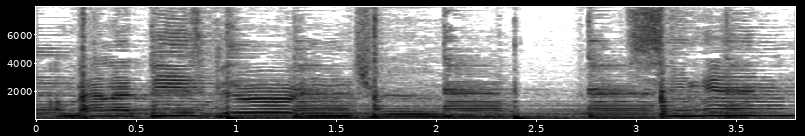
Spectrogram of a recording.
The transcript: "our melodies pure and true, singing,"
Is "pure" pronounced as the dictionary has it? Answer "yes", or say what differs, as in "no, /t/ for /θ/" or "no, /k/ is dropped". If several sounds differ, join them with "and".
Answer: no, /b/ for /p/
